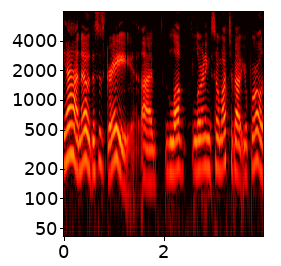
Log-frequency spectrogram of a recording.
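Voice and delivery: plain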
